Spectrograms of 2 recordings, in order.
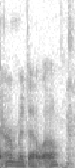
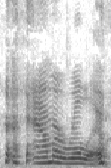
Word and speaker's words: Amarillo: I always really want to say armadillo. Amarillo. I still said it wrong.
